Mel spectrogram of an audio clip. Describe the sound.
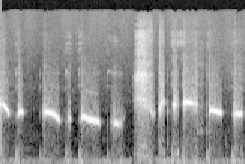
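A person whistles the rooster's bouncy, clear tune from the film Robin Hood in short, evenly spaced notes, each one sliding slightly in pitch, with a brief breathy rush of air partway through. No one speaks.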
